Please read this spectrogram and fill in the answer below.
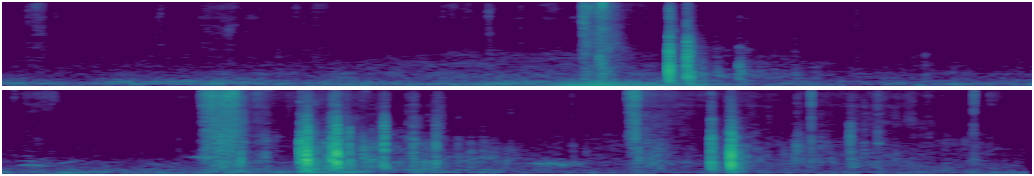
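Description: A plastic hand olive rake is combed through olive branches to strip the fruit. The leaves and twigs rustle and snap in three short bursts, the busiest just past the middle.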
